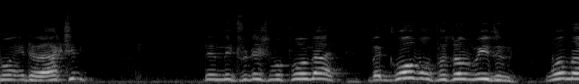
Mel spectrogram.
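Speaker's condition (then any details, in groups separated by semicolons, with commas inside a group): Cerebral palsy; voice tone sometimes odd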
